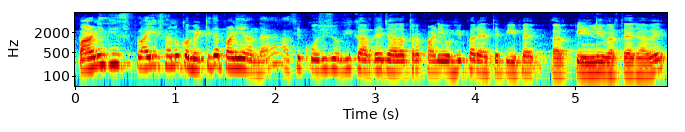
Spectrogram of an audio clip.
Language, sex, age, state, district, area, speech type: Punjabi, male, 30-45, Punjab, Rupnagar, urban, spontaneous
